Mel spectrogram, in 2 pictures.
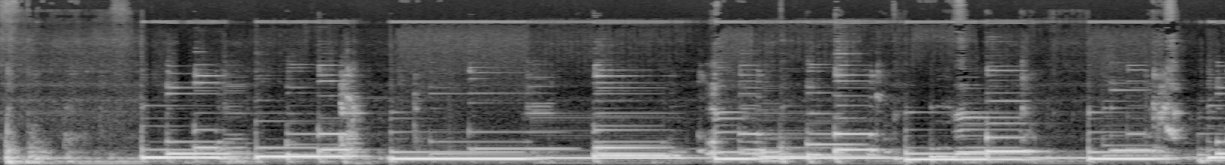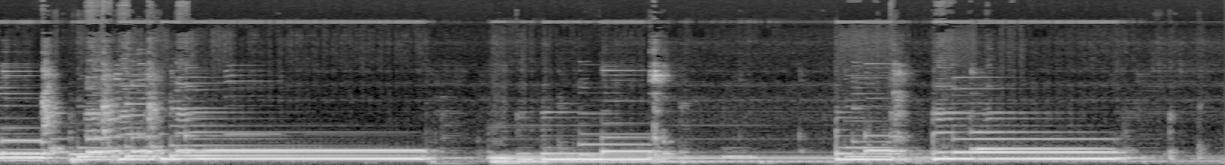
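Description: Six-string electric bass played through an Ampeg bass amp: a slow melodic passage of held notes and chords, fingerpicked rather than slapped.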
